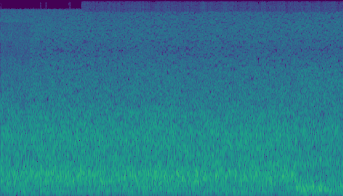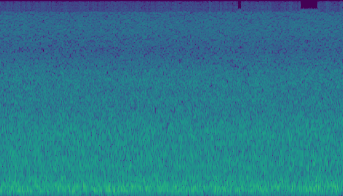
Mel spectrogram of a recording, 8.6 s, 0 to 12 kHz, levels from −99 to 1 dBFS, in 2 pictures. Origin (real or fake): real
